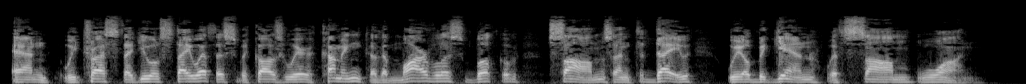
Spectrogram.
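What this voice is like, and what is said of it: Speaker's own regional accent. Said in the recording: “A great many folks say they do not like my voice, or my accent”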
